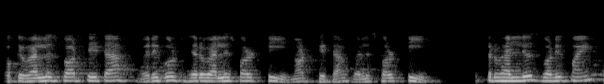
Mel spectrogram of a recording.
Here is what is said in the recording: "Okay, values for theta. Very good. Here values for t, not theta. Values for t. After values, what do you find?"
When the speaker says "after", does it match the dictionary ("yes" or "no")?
no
